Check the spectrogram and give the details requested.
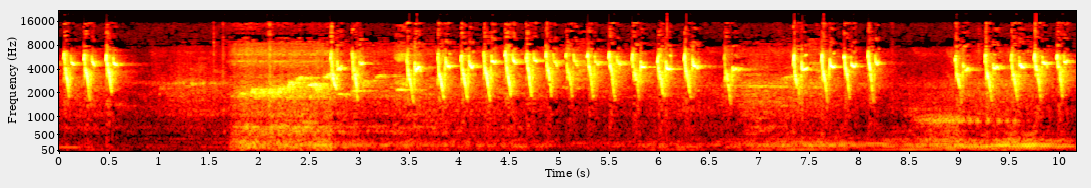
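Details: Bar-winged Prinia, locally ciblek, lure song: several short chirps, then a swelling rush of low background noise, followed by long rapid volleys of high, clipped chirps repeated about three per second, with a brief break near the end.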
